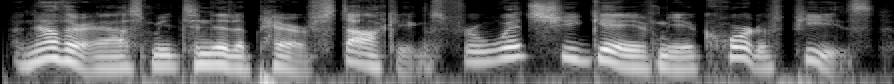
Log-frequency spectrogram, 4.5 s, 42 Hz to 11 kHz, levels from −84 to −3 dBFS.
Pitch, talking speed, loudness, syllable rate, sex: 160 Hz, 240 wpm, -18 LUFS, 5.1 syllables/s, male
